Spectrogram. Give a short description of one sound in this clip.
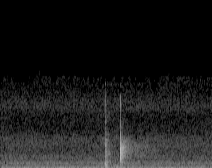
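A snooker cue tip strikes the cue ball with a sharp tap.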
